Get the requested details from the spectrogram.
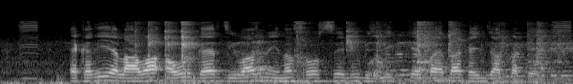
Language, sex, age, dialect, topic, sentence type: Bhojpuri, male, 18-24, Northern, agriculture, statement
